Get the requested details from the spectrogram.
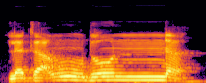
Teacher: nun yang bertasydid, hukum dia wajibul ghunnah, wajib dengung sekadar 2 harakat.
